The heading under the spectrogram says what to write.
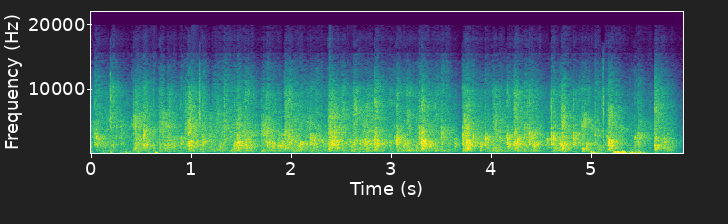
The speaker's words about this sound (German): Vielen, vielen Dank an alle, die hier mitgeholfen haben. Das hat nochmal einen kräftigen Applaus verdient.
